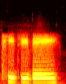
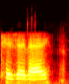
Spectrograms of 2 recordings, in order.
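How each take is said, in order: First: It is said with an American pronunciation. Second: It is said with a French pronunciation.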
